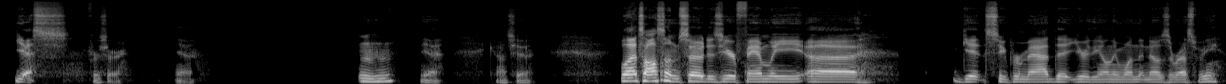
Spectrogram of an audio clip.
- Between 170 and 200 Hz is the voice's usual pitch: No, low, 125 Hz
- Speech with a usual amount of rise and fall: No, narrow, 2.2 semitones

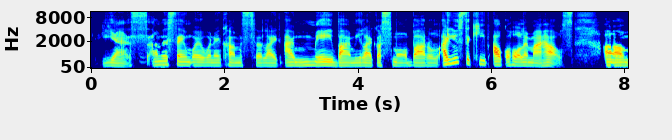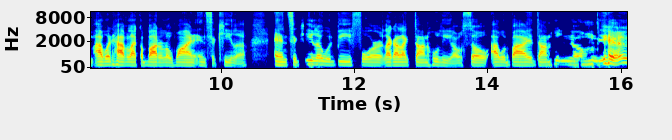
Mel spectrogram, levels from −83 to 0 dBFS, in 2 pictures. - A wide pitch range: No, narrow, 2.4 semitones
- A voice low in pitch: Yes, low, 130 Hz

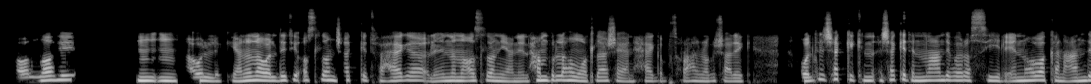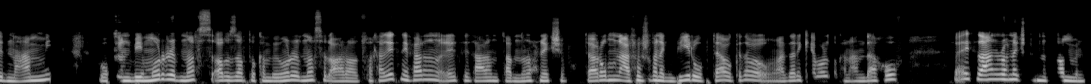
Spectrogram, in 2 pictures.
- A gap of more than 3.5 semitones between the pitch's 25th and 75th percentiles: No, average, 3.0 semitones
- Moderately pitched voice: Yes, medium, 175 Hz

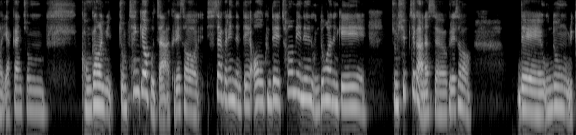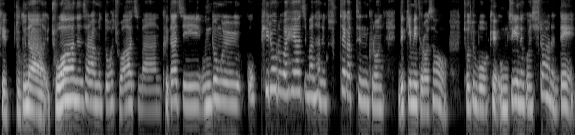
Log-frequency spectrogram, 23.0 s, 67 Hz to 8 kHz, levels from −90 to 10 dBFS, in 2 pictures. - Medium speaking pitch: No, high, 195 Hz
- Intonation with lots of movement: No, average, 4.7 semitones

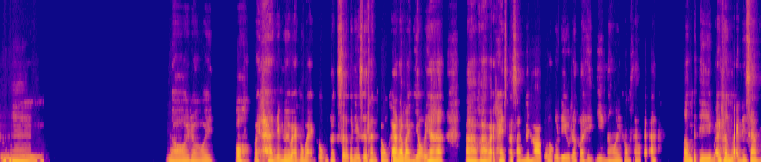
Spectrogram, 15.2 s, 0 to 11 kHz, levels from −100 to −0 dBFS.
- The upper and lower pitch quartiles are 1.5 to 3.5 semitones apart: No, average, 4.0 semitones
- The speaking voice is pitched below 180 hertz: Yes, medium, 140 Hz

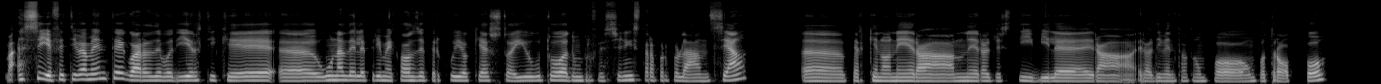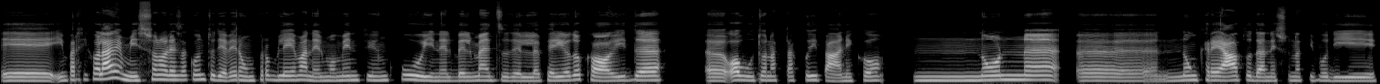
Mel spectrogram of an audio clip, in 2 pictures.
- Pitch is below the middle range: No, medium, 185 Hz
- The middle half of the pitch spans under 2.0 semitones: No, average, 2.7 semitones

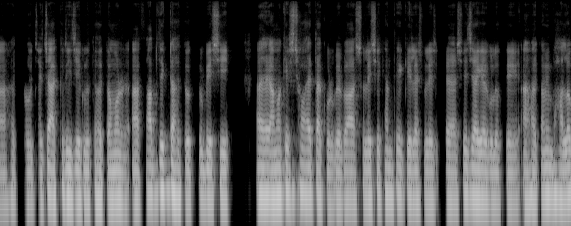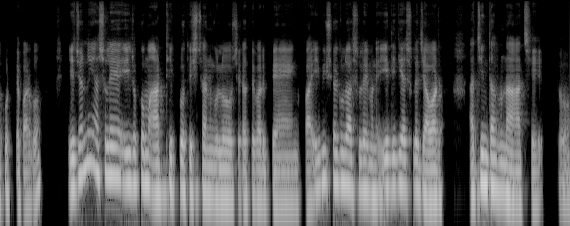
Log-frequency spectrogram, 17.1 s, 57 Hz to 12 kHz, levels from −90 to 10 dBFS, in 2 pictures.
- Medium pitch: No, low, 110 Hz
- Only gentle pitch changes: No, average, 3.5 semitones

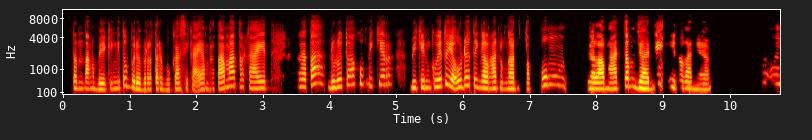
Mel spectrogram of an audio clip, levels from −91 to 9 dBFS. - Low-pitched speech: No, high, 215 Hz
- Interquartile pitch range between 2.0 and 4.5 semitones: No, average, 4.9 semitones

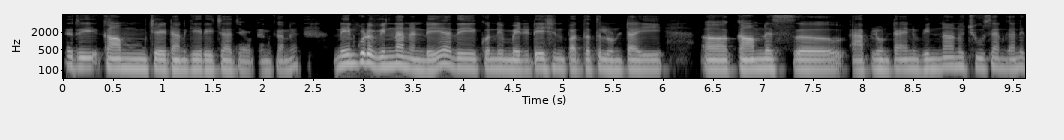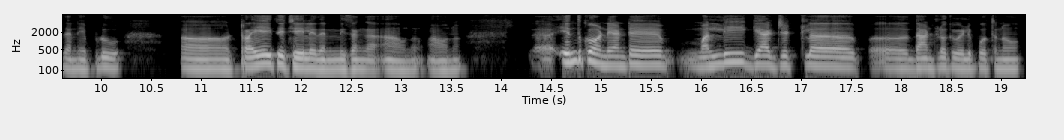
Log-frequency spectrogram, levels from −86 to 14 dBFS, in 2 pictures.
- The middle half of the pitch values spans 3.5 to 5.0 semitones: No, average, 3.0 semitones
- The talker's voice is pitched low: Yes, low, 120 Hz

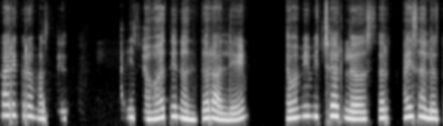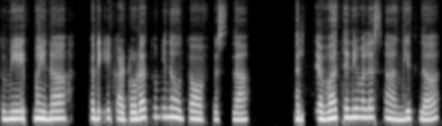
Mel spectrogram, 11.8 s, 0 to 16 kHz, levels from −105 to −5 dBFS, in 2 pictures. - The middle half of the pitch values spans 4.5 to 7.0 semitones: No, average, 3.6 semitones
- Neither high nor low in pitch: No, high, 225 Hz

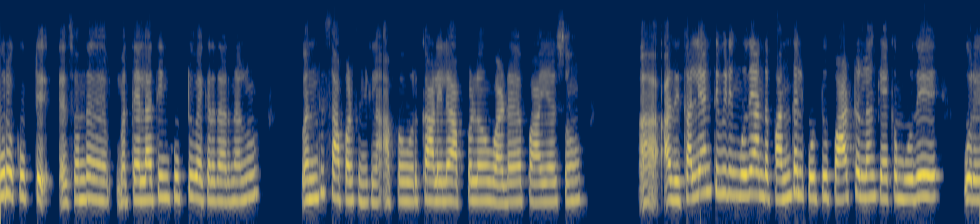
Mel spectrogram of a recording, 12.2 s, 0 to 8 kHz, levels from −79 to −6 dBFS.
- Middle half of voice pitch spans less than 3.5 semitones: Yes, average, 2.7 semitones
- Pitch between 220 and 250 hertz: Yes, high, 235 Hz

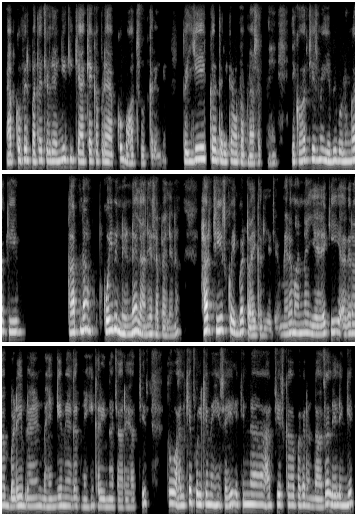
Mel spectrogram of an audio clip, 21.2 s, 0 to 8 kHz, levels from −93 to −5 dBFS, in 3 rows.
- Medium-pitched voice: Yes, medium, 165 Hz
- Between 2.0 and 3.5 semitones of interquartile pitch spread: No, average, 3.9 semitones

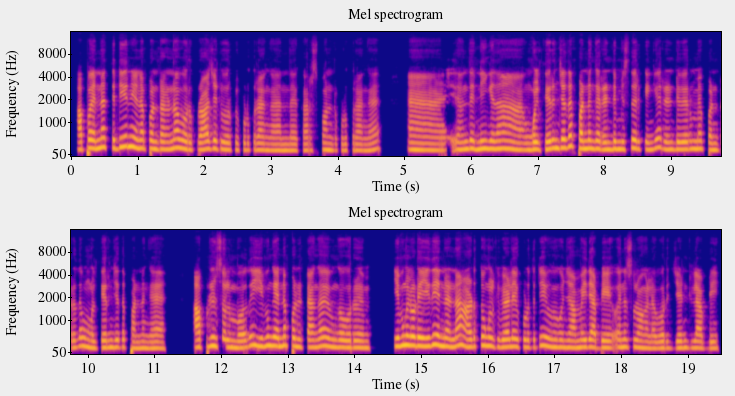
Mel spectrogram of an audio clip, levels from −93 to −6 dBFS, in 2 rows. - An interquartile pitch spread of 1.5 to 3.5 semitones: Yes, average, 2.8 semitones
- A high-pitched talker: Yes, high, 215 Hz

